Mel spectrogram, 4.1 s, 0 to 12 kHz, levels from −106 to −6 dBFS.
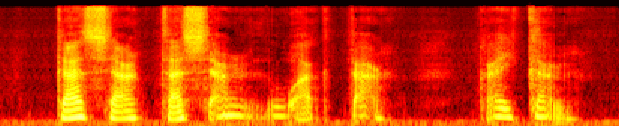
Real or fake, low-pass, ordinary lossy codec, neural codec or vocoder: fake; 9.9 kHz; AAC, 48 kbps; autoencoder, 22.05 kHz, a latent of 192 numbers a frame, VITS, trained on many speakers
